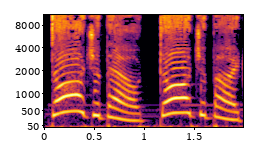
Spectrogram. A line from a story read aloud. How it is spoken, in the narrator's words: cried the goose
